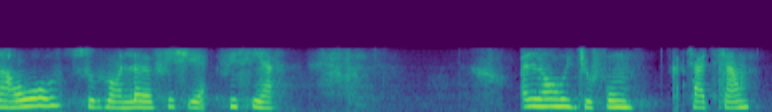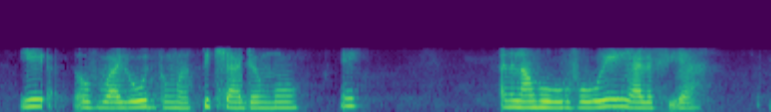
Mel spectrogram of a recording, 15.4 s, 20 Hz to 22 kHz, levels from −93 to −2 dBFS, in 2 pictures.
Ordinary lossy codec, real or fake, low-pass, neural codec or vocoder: AAC, 16 kbps; fake; 3.6 kHz; codec, 16 kHz in and 24 kHz out, 0.8 kbps, FocalCodec, streaming, 65536 codes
